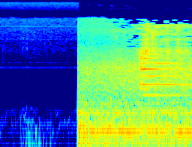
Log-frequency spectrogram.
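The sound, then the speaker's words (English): After a moment of near silence with a faint low rumble, the loud bell of an old church near the park with the Gateway Arch suddenly rings out, its clanging tone sustained with ringing overtones that swell toward the end. “There's an old church right here nearby the park where the Gateway Arch is located in, and that was the bell that we heard.”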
